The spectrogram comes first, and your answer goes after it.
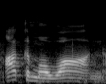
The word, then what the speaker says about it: আত্মবান: উচ্চারণ হবে, নির্যোগক্ষেম আত্মবান, আত্ম তয়ের নিচে ম আছে তাহলে আত্ম আর বান থাকলে ওয়ান, আত্মওয়ান, আত্মওয়ান, এইভাবে উচ্চারণটা হবে।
